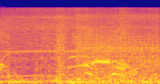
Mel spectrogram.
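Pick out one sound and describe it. A heavy rotary gun fires in a rapid burst.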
